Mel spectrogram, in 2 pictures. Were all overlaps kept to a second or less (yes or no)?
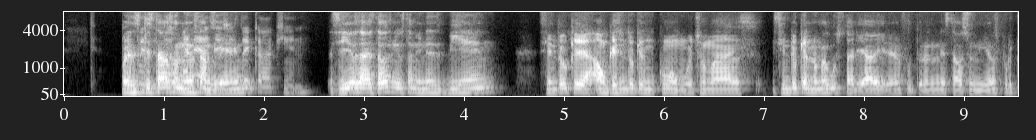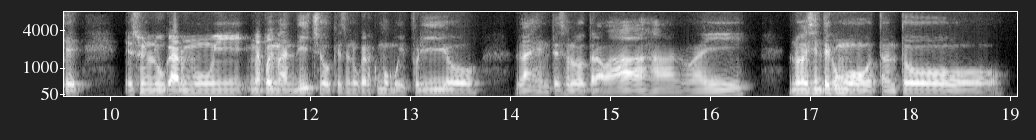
no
